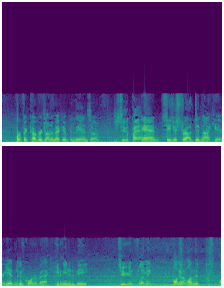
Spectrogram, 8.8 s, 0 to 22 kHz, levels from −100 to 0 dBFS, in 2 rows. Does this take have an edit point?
yes; 3 cuts; at 1.3 s, 4.7 s, 5.6 s

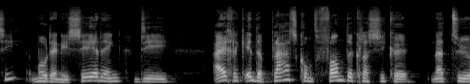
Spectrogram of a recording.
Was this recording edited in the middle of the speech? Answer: yes; 1 cut; at 1.3 s

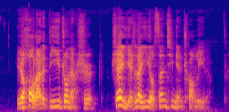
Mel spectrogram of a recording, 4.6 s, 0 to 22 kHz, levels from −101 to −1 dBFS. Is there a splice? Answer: no; 0 cuts

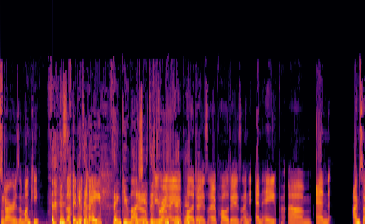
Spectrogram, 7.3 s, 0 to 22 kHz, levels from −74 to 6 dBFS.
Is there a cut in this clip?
yes; 3 cuts; at 2.6 s, 3.1 s, 6.3 s

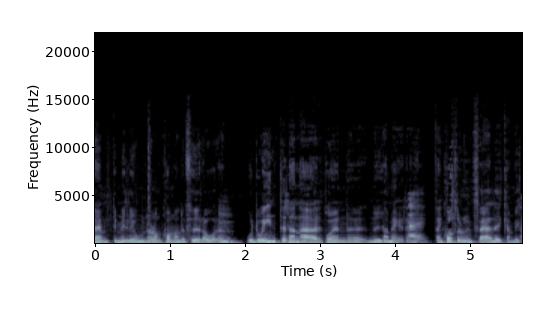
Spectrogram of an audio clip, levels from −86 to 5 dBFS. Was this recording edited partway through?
yes; 3 cuts; at 2.0 s, 3.0 s, 3.8 s

